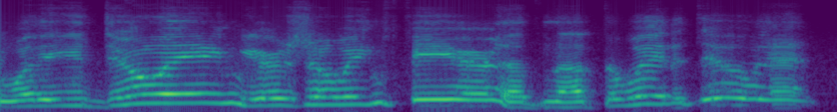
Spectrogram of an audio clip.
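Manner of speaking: high mock scolding voice; a high squeaky scold for showing fear; exasperated guard. A guard scolding Simon for showing fear, in a high squeaky mock voice.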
